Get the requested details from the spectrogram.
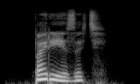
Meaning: to cut
- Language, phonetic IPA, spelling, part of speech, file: Russian, [pɐˈrʲezətʲ], порезать, verb, Ru-порезать.ogg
